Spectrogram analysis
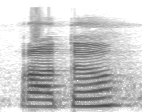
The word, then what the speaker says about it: प्रातः: तो विसर्ग का उच्चारण ह की तरह होता है।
